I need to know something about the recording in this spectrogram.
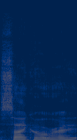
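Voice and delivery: very quiet, hushed, hedging, unsure. Naming next week's film, unsure if it is right: said really quietly. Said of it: "I said it really quiet".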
